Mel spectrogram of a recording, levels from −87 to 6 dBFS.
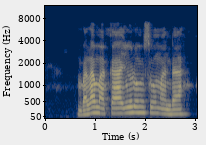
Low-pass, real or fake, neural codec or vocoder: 7.2 kHz; fake; codec, 16 kHz, 8 kbps, FunCodec, trained on Chinese and English, 25 frames a second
